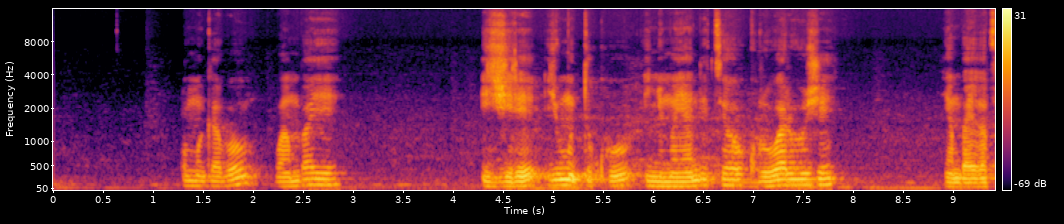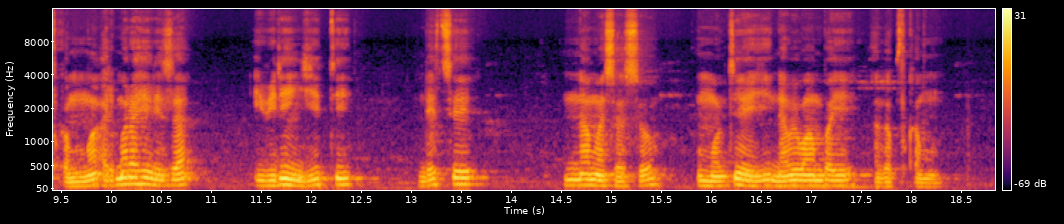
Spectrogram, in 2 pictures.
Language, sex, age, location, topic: Kinyarwanda, female, 18-24, Nyagatare, health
